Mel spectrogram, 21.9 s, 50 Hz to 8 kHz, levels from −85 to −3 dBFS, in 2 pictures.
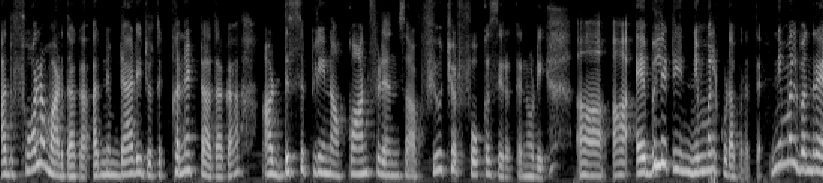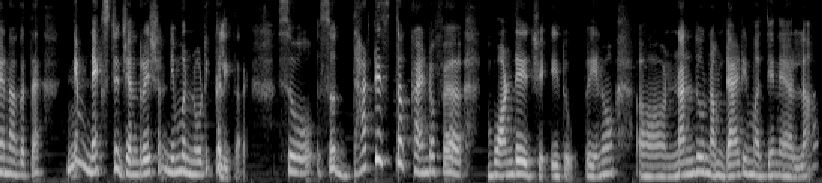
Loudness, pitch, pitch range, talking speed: -29 LUFS, 215 Hz, 185-245 Hz, 130 wpm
